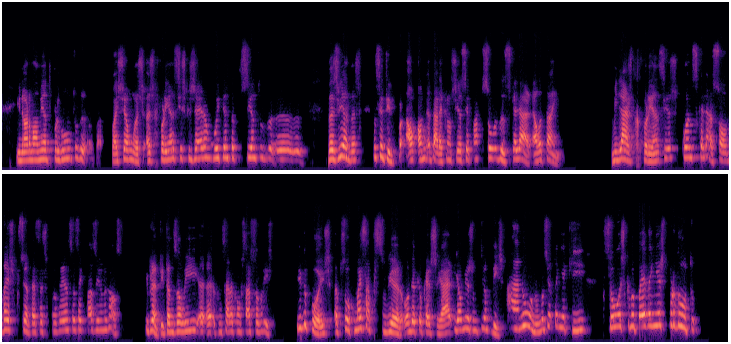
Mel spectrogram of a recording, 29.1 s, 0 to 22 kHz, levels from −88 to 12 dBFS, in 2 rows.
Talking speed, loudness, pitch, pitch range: 175 wpm, -20 LUFS, 195 Hz, 170-220 Hz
